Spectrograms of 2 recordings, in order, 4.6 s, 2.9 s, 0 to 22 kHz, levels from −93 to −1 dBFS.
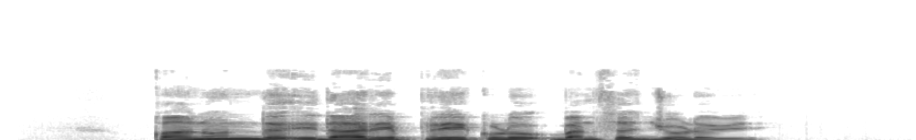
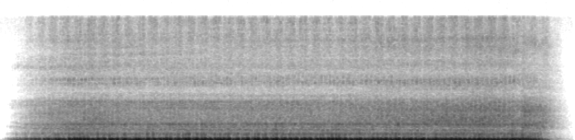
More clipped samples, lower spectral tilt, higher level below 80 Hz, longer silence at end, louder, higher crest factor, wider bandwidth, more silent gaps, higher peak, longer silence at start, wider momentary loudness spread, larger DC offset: neither; about the same, -7.5 dB/octave vs -7.5 dB/octave; second, -76 dBFS vs -36 dBFS; first, 0.8 s vs 0.1 s; second, -24 LUFS vs -16 LUFS; first, 20 dB vs 12 dB; second, 8 kHz vs 20 kHz; neither; about the same, -6 dBFS vs -4 dBFS; first, 0.8 s vs 0.1 s; first, 9 LU vs 2 LU; neither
